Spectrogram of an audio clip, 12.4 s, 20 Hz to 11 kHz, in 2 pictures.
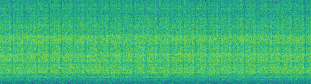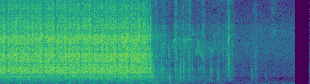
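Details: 1979 Kohler K301 12 hp single-cylinder mower engine: even cranking for nine seconds that never catches; possibly flooded, fuel reaches the carburetor, water beads suspected and jet possibly plugged.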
